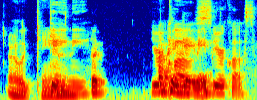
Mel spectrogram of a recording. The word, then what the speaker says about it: Allegheny: Allegheny.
